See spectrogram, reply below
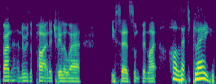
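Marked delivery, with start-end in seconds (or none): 3.5-4.3 high, loud mocking film-star impression; weird Mark Wahlberg voice. Co-host mimicking the trailer's worst line, weird high voice. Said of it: "say it in that weird voice".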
